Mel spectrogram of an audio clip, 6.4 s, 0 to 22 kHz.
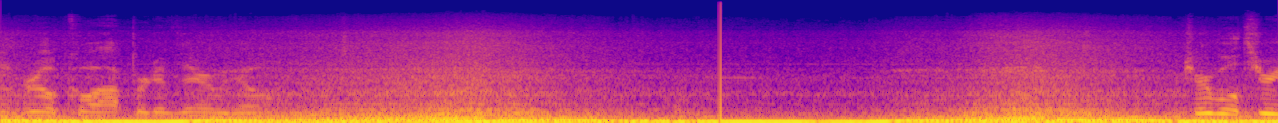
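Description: An old truck with a Turbo 350 transmission, engine running loud and close with a steady low rumble that revs up and down as the gear takes hold, while someone talks over it.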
